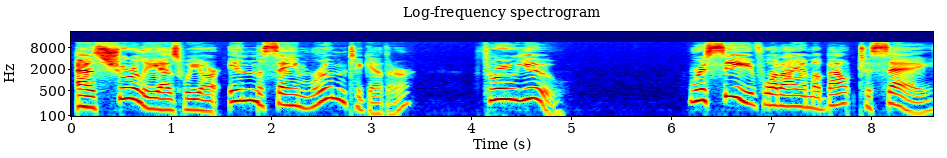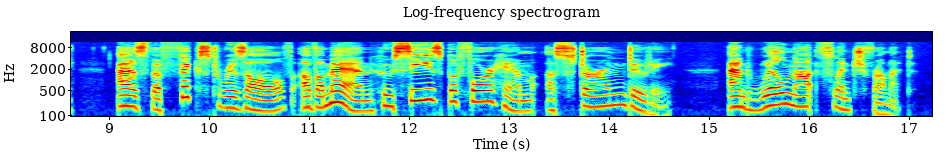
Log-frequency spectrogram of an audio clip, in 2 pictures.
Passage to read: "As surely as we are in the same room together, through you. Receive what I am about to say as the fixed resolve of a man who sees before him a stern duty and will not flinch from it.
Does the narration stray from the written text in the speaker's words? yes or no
no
